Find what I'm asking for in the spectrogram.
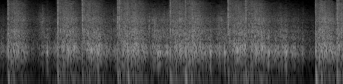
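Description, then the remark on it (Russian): Sharp, overlapping bursts of automatic assault rifle fire from soldiers at a training range during assault-tactics drills crackle almost continuously, rapid reports piling on each other with a brief pause near the end, as the fighters dash forward, before shooting resumes. No voices are heard. “Бойцы стреляют из автоматов, потом перебежка, снова открывают огонь и занимают позиции.”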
